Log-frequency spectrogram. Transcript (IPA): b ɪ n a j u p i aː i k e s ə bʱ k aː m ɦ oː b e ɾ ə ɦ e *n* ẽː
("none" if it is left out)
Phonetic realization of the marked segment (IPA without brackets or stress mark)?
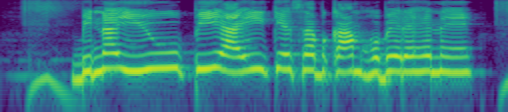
n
